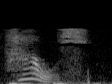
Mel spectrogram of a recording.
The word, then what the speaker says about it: House: House, casa. Acordaros de que la J, de que la H sí se pronuncia, y se pronuncia como una J.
